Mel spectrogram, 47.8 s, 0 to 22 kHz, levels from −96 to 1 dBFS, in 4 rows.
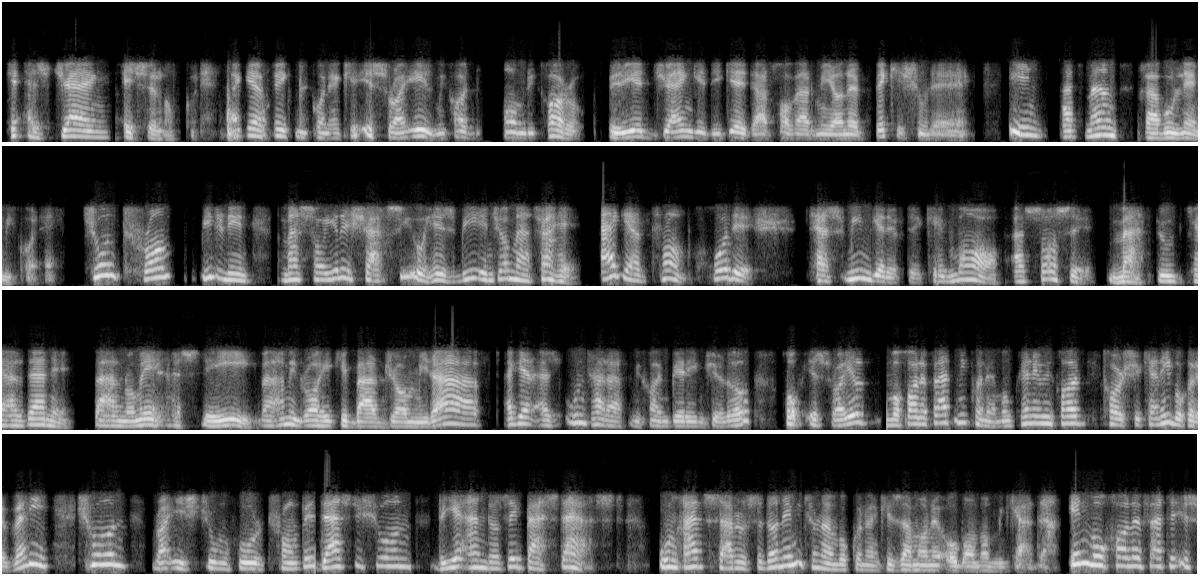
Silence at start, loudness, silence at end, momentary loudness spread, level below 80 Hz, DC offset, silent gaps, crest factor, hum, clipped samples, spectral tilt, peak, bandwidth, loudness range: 0.05 s; -20 LUFS; 0 s; 10 LU; -60 dBFS; under 0.1%; none; 16 dB; none; under 0.1%; -9 dB/octave; -4 dBFS; 4.2 kHz; 3 LU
